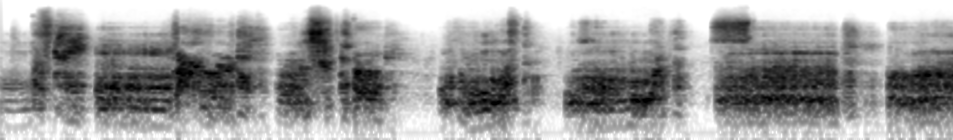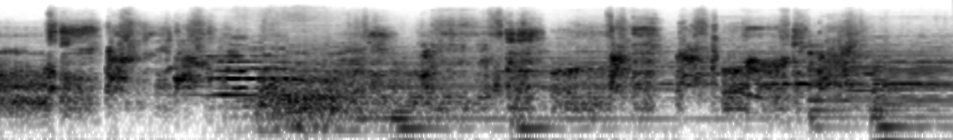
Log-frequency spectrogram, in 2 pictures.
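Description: A pit bull growls, snarls and barks in repeated loud bursts close by, with people talking in between and over the aggressive vocalizing.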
